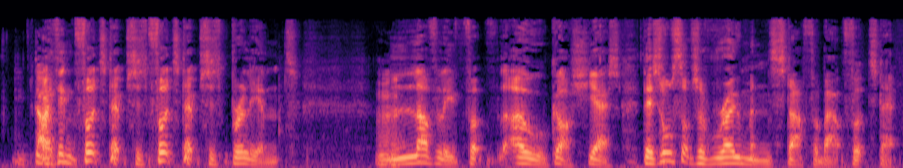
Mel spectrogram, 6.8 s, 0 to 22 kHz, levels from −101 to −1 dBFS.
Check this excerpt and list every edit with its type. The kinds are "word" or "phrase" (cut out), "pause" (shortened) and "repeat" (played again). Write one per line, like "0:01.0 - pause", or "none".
0:01.1 - repeat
